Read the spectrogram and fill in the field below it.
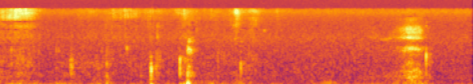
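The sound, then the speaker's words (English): A dog snores softly next to the speaker, with quiet, irregular snorts and breathy snuffles against a low, hushed background. No one speaks. “You might even hear my dog snoring next to me.”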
